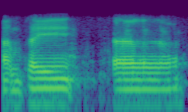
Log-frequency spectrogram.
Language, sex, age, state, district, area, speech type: Bodo, male, 30-45, Assam, Kokrajhar, rural, conversation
